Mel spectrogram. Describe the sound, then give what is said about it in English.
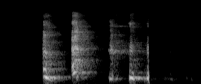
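Guttural beatboxing, a voice imitating drum hits with vocal percussion pushed down into the chest and throat: four short, throaty, low bursts in an uneven rhythm, heard alone. “So I translated the like lip stuff into like guttural stuff. So there was a lot of like,”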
